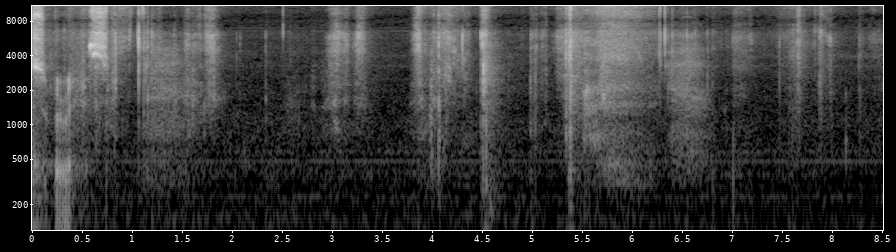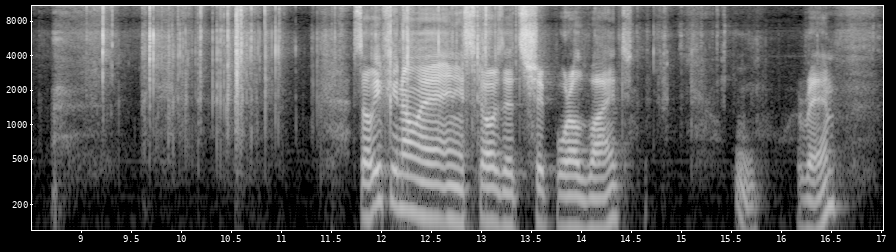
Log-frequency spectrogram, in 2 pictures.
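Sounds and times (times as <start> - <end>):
trading cards rustling and tapping: 9.1 - 13.4.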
